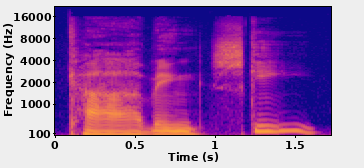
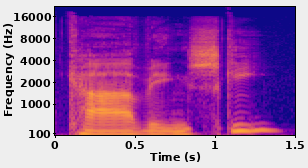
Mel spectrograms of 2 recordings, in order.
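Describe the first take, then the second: No difference in how they are said.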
